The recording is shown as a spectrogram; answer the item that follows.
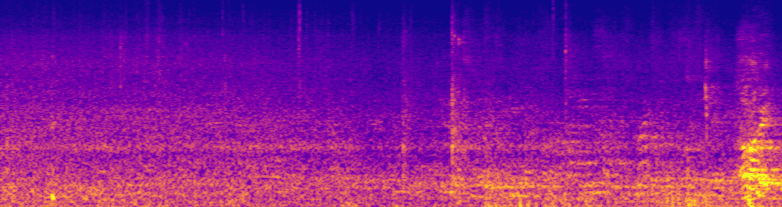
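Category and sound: nature, rain falling outdoors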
